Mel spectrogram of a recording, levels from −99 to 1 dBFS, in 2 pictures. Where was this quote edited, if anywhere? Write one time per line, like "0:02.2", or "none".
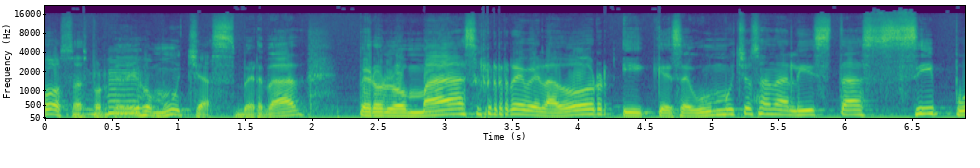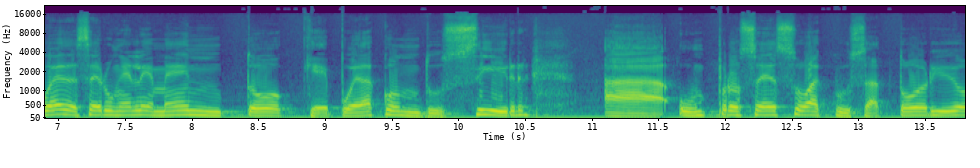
0:04.3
